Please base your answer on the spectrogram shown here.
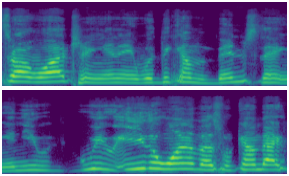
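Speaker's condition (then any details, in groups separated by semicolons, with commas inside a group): Cerebral palsy; voice always shot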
